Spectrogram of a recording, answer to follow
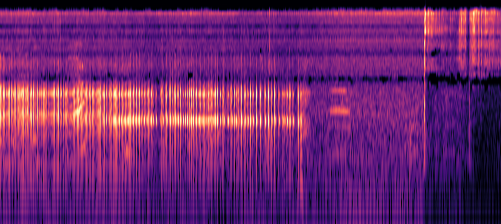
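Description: Baby vocalizing in one long, buzzy, croaky sound that lasts about four seconds, then fades to a few faint coos. A few sharp clicks come near the end.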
